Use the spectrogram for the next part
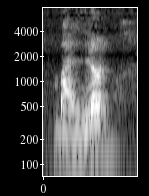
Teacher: nosotros lo pronunciamos con acento en la última sílaba y es una palabra terminada en N, por lo tanto tiene acento ortográfico, balón.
